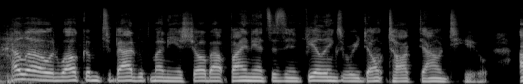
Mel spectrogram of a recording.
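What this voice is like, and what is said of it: Hoarse voice. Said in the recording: “I can't tell if my voice is like this from testosterone or from the weekend I've had... that sounds hoarse, not deep”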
